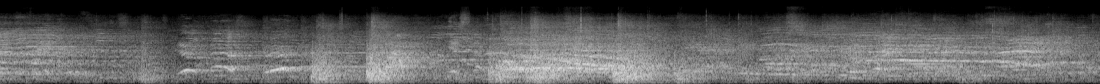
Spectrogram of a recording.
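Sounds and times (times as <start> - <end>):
people shouting: 1.8 - 11.0.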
